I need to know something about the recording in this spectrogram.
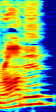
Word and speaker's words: ramen: It's not pronounced ramen. So when you go to Japan, don't go into restaurants saying, could I get some ramen? It's actually pronounced ramen.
